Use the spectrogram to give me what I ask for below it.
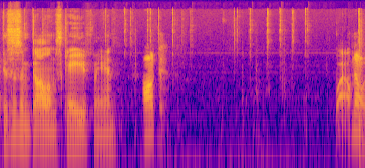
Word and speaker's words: Gollum: ball but in lord of the rings it's pronounced gollum and his real name is actually smeagle miracle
